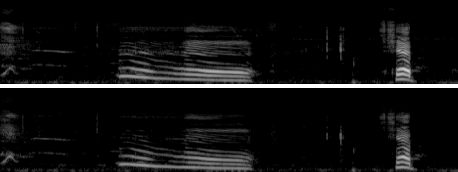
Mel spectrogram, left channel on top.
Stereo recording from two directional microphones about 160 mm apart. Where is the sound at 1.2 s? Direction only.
50° left (ahead or behind).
